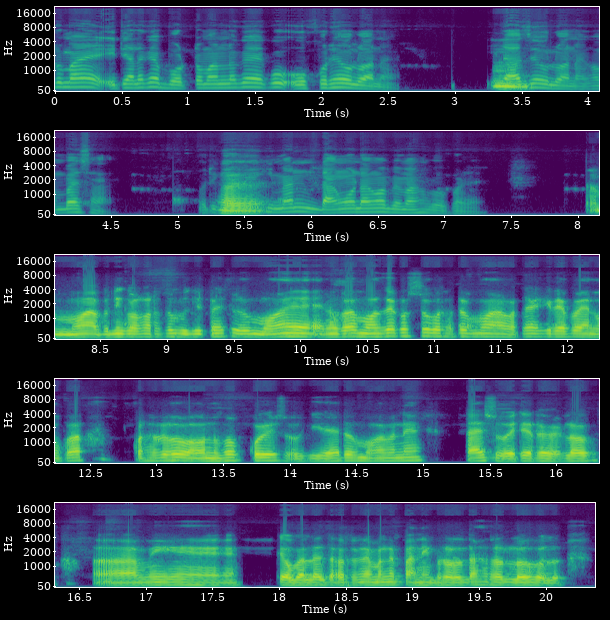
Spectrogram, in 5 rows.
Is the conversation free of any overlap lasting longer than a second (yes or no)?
yes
